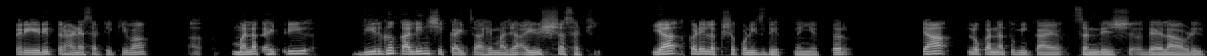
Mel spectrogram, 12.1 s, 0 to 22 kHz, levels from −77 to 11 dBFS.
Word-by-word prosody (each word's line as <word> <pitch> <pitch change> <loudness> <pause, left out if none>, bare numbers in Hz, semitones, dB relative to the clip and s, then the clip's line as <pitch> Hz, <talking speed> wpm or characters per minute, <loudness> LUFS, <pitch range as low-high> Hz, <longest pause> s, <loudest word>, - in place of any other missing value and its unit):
प्रेरित 145 +3 +1
राहण्यासाठी 135 -2 -2
किंवा 140 +2 -2 0.5
अ, - - -15 0.3
मला 145 +2 +3
काहीतरी 175 +4 0 0.6
दीर्घकालीन 175 +2 +4
शिकायचं 140 -6 -2
आहे 130 +1 -2
माझ्या 130 +1 -1
आयुष्यासाठी, 140 +1 -1 0.6
याकडे 170 +1 +5
लक्ष 155 - -2
कोणीच 135 -1 0
देत 120 -2 -1
नाहीये. 110 -1 -4
तर 135 0 +1 0.8
त्या 180 +3 +6 0.3
लोकांना 150 -2 +1
तुम्ही 130 0 -3
काय 130 -1 0 0.2
संदेश 120 -2 0 0.2
द्यायला 115 -1 +1
आवडेल 105 -1 -2
135 Hz, 120 wpm, -24 LUFS, 125-160 Hz, 0.8 s, त्या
